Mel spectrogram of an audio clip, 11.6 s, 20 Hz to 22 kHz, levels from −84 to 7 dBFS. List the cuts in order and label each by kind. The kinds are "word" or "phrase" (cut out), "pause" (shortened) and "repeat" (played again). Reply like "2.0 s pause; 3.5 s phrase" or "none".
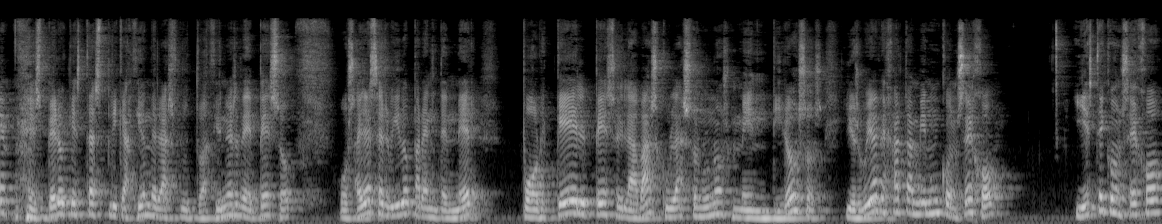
none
